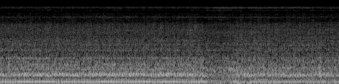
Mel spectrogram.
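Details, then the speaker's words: Car idling as the MAF (mass airflow) sensor connector is unplugged: idle starts steady, then dips, rises and wavers as the engine hunts on its own before settling back to normal. "bir bir dalgalanma oldu düştüm motor Arkadaşlar bu o kendi kendine bir düzensizlik oluyor yükseliyor düşüyor"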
